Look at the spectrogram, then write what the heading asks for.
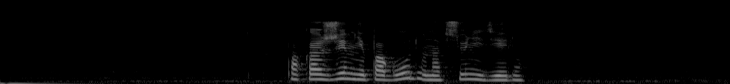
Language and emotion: Russian, neutral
